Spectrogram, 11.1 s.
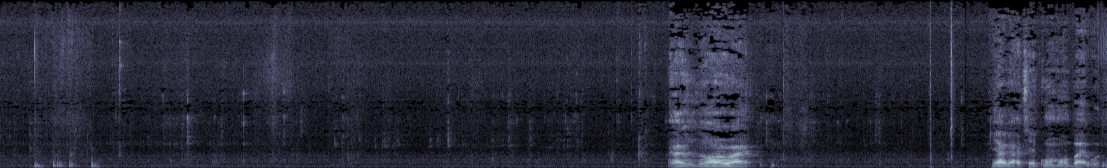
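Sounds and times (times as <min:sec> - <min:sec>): person chewing food: 0:00.1 - 0:09.7.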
